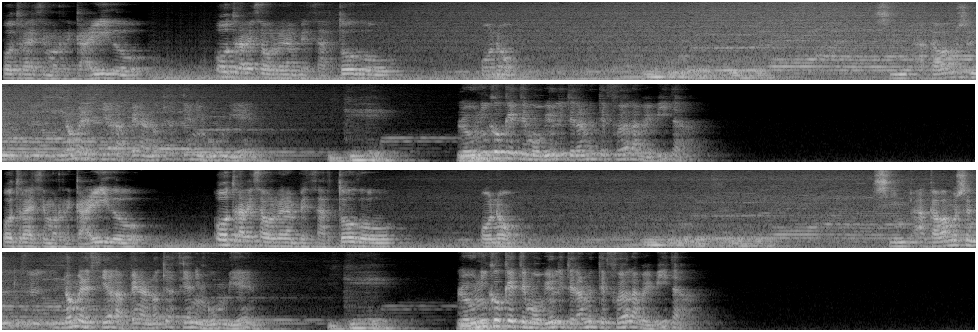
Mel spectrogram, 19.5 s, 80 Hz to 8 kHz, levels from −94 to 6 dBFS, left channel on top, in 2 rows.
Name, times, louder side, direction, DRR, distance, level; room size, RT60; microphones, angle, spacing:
voice 1, 0.0-1.4 2.1-3.9 4.8-5.2 8.7-12.3 14.3-16.6, right 3 dB, 35° right, 5 dB, 0.5 m, -25 dB
sound 1, 1.5-14.3, left 5 dB, 85° left, 0.4 m, -34 dB
voice 2, 6.3-7.8 13.0-13.6 14.3-14.6, left 1 dB, 5° right, -10 dB, 1.3 m, -28 dB
6.2 x 2.8 x 2.4 m, 0.70 s
head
